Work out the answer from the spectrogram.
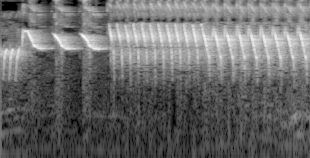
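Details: White canary tutor song meant to get young canaries singing along. Three arching whistled notes give way to a long, fast, evenly repeated series of bright falling chips.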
